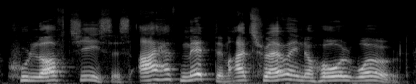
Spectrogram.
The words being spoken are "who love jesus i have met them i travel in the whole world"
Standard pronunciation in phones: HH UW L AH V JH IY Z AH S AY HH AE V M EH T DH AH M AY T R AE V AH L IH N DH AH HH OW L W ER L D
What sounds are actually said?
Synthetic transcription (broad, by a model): HH UW L AH V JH IY S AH S AY HH AE V M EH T DH AH M AY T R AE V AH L IH N DH AH HH OW L W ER L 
